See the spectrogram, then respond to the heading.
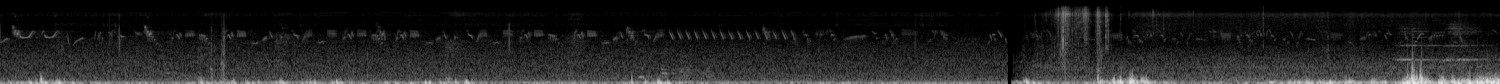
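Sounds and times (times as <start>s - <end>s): small birds chirping: 0.0s - 15.0s
wind buffeting microphone: 0.0s - 15.0s
bird trill: 11.3s - 15.0s.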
